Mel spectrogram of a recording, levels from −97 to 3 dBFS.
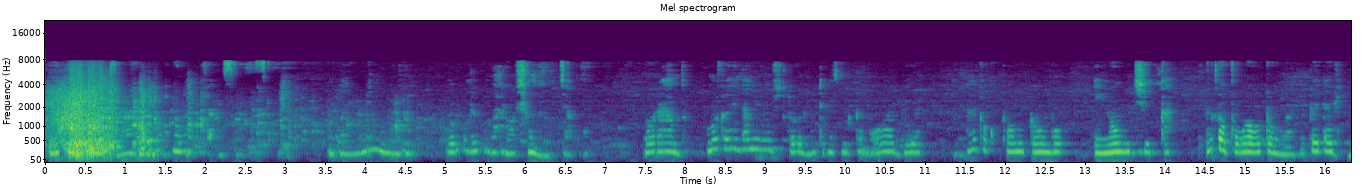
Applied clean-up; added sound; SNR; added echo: classical method WPE with log-MMSE.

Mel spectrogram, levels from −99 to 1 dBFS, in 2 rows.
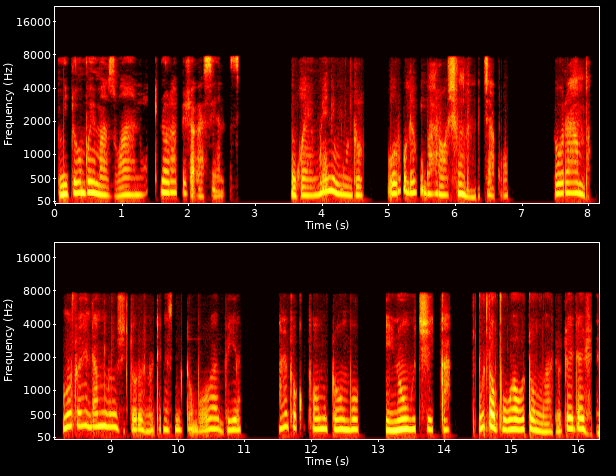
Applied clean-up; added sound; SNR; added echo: none; none; none; none.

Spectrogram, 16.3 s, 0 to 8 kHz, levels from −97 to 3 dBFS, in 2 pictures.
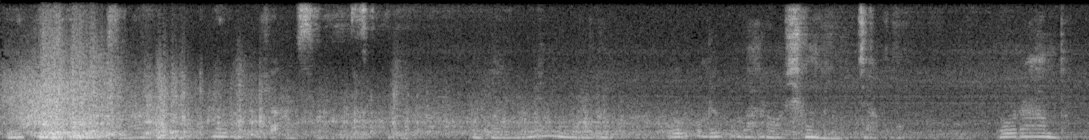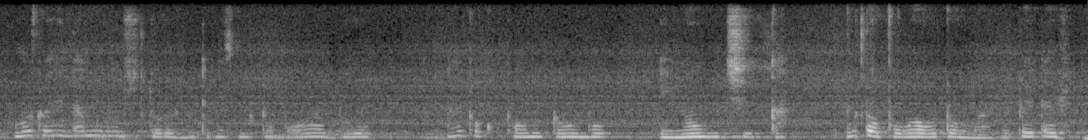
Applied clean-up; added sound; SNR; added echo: none; Thunder; -1 dB; reverberation time 1.3 s.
